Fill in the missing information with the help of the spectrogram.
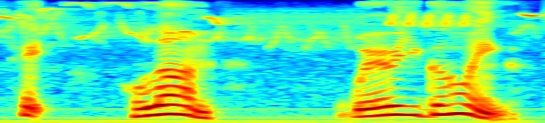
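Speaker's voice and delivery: high, loud call to stop them; shouting after them. Acted. Camp leader shouting after the fleeing pair. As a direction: yell for them to come back.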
